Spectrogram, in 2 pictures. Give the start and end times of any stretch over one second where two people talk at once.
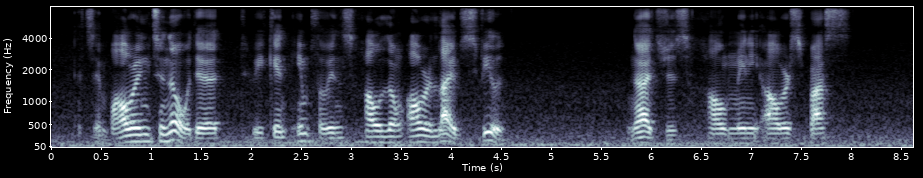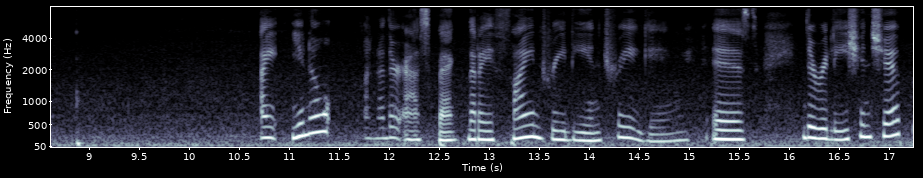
none

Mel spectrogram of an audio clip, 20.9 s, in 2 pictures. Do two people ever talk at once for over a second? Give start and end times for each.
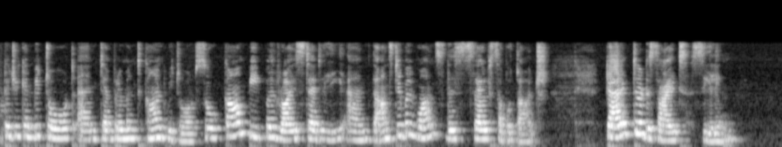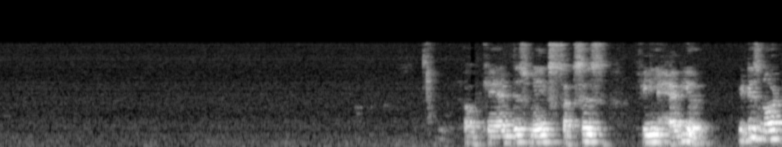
none

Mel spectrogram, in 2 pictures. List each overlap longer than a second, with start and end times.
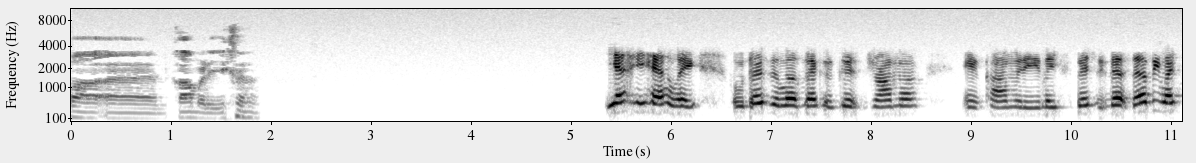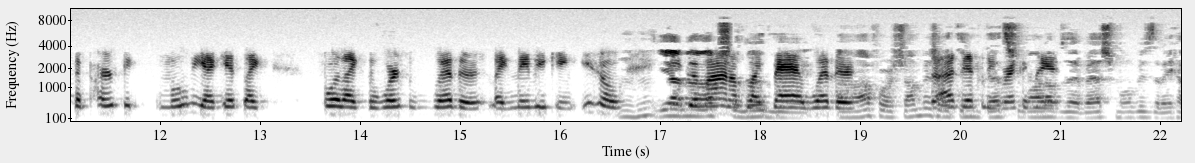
17.1-19.0, 19.6-21.0

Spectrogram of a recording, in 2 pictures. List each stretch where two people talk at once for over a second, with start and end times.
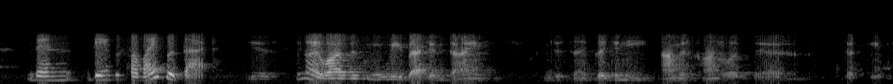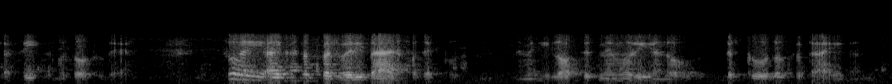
none

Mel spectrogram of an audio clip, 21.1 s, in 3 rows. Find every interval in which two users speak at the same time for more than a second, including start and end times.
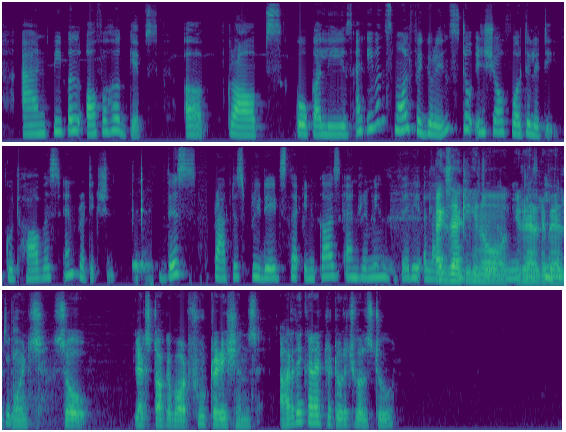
12.4-14.3

